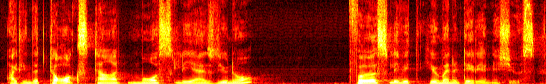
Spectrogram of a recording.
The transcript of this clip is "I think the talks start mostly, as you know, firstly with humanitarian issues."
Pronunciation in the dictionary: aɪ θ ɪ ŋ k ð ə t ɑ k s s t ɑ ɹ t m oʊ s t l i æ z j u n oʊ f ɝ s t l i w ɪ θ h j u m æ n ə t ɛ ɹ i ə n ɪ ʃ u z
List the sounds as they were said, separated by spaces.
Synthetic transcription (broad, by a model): aɪ t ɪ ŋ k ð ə t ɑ k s s t ɑ ɹ t m oʊ s t l i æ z j u n oʊ f ɝ s t l i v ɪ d h j u m æ n ə t ɛ ɹ i ə n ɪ ʃ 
